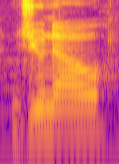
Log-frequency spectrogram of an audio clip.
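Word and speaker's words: Juneau: right now on my list of names are Juno pronounced it's spelled the way that the capital of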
